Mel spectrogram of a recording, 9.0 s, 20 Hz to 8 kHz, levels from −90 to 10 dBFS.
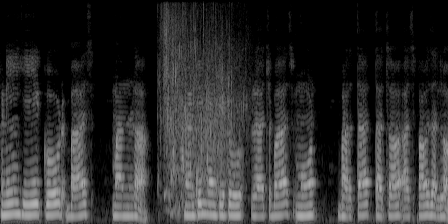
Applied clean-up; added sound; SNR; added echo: none; Splash, splatter; 12 dB; reverberation time 0.2 s.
